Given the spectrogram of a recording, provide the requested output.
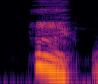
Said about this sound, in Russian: Вы не думайте, я вот сейчас зеваю, не знаю почему.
